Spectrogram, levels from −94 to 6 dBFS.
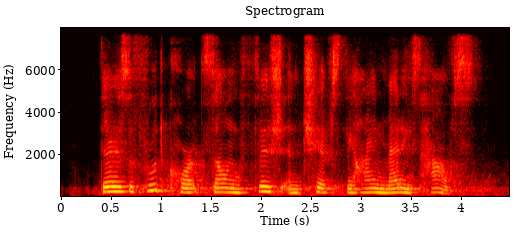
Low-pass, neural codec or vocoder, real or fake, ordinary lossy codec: none; codec, 16 kHz, 4.8 kbps, FACodec; fake; none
